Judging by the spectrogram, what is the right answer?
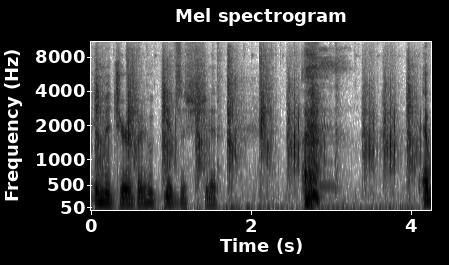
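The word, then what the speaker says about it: Imgur: was probably on imer which is actually supposed to be pronounced imager but who gives a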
